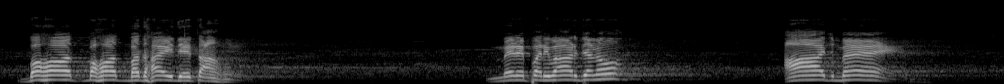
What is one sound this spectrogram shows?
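An elderly man speaks forcefully into a microphone over loudspeakers, in short bursts with pauses.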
